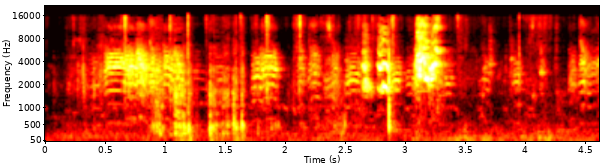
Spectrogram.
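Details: Three canaries, one red, one yellow and one brown, singing: bright twittering phrases and buzzy bursts high in pitch, louder toward the end, with soft rustling and clicks between notes.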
